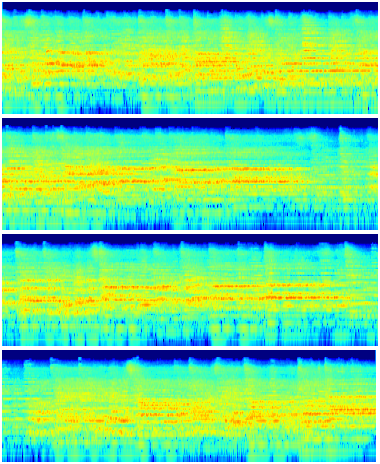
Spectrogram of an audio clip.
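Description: Mixed choir singing with string orchestra accompaniment, sustained phrases with two short breaths of lower level partway through.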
